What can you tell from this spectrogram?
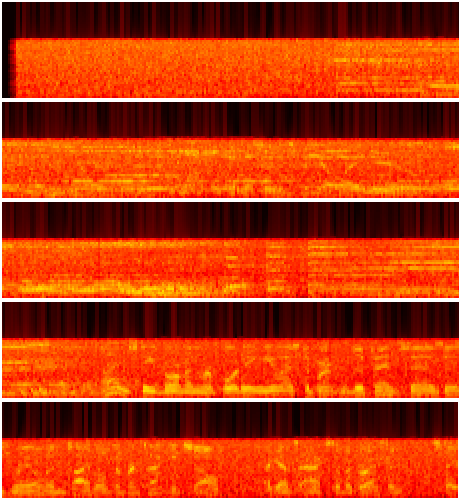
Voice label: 03h00m 6.080MHz English; Sao Tome; VOA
